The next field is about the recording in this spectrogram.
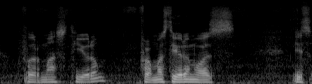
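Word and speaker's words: Fermat: us prove something called for Mass theorem forma's theorem was is also I believe we have done this um so it's a French name so we don't pronounce the T okay it's for Ma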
